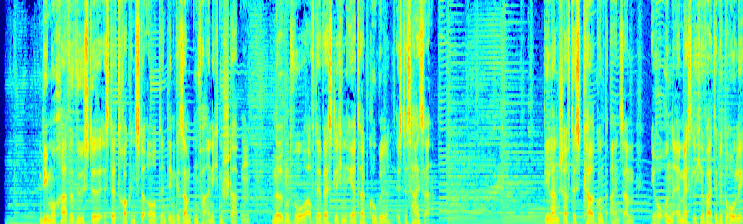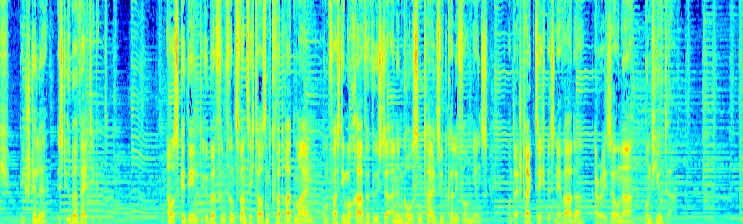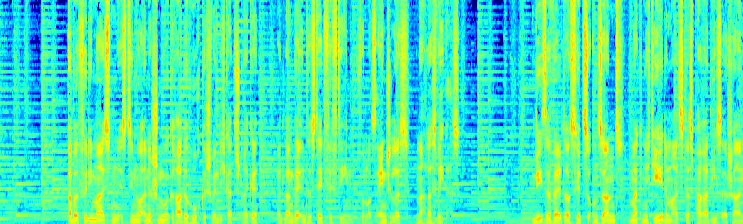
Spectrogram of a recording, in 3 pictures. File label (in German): Doku; LOFT VOICES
